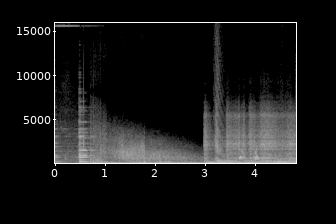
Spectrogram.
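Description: A gas-filled balloon holding an acetylene and oxygen mixture detonates in a sharp, loud bang at about half a second, followed by a sustained roar and a second burst of crackling noise.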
